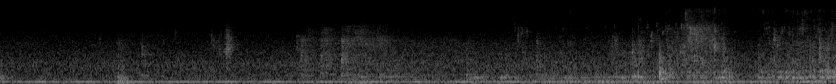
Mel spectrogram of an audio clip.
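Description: Water drains out of a vintage motorcycle fuel tank as a steady, close splashing trickle, with a faint constant hum and occasional small ticks underneath.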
